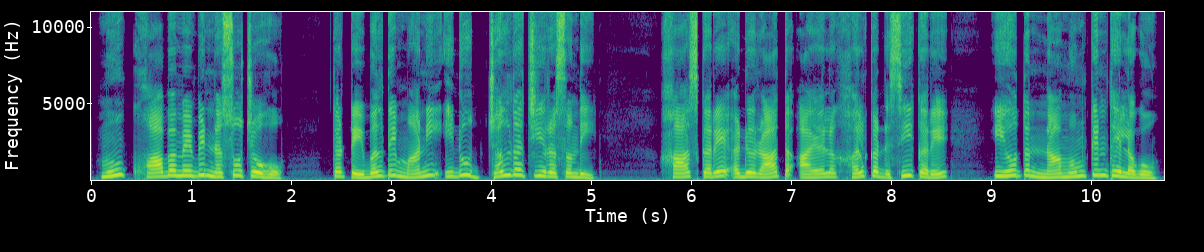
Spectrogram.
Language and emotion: Sindhi, surprised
